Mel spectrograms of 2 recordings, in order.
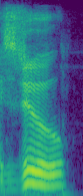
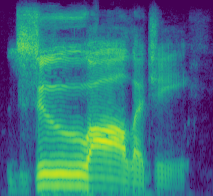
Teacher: when we say zoo, it's one vowel sound. Ooh. When we say zoology, we break the two vowels, the two O's, into two separate vowel sounds.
